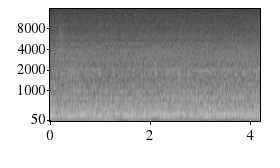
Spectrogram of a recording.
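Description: Steady low mechanical hum with a faint hiss, unchanging throughout.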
